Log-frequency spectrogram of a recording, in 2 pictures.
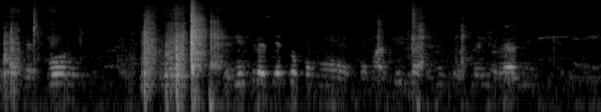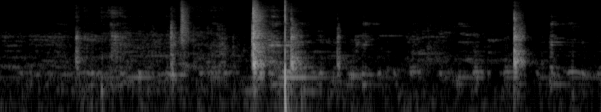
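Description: Indistinct voices talking in a small room, with several sharp knocks and clatters; the loudest come about two seconds in and about nine seconds in.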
